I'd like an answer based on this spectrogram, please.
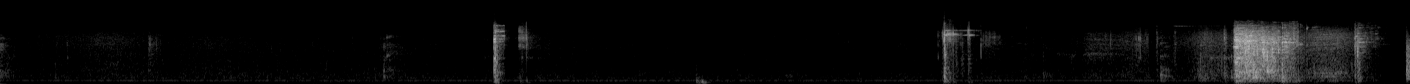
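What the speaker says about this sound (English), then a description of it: "In the mess, we drank all our toast in broken glass." Drinking glasses are smashed after a toast in a 1965 Western drama, with a few sharp glass crashes and clinks spaced apart, ending in a louder burst of shattering and tinkling debris, no talk.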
